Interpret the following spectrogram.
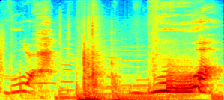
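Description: Music with a voice over it, and a single heavy low thump a little under a second in as headphones are pulled off and knocked against the microphone.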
